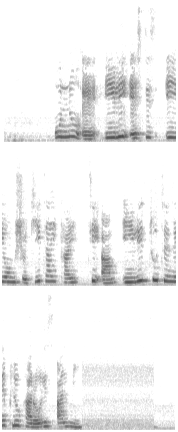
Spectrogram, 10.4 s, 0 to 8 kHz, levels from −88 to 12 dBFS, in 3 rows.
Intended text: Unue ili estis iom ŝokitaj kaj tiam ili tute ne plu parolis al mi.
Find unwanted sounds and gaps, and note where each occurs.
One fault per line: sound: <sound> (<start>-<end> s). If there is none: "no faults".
no faults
